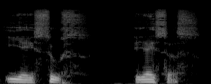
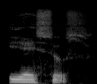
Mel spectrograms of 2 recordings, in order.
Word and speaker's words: Iesus: This word comes from a stylized form of Iesus. All right. That's supposed to be an I there. And it's pronounced with the E. Iesus. Well, Iesus. All right. So that's how it's actually supposed to be pronounced.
